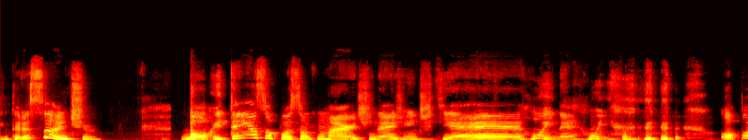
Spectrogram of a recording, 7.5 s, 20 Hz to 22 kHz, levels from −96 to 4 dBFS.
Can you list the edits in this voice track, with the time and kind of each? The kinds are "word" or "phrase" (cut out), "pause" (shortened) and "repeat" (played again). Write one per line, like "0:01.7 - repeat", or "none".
0:01.7 - pause

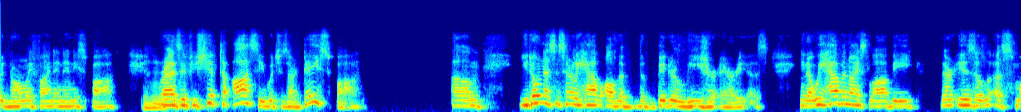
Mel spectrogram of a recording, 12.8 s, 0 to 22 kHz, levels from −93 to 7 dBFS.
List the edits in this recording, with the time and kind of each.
none

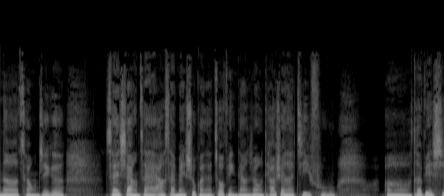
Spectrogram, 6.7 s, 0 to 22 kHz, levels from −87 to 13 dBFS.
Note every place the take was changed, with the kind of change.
none

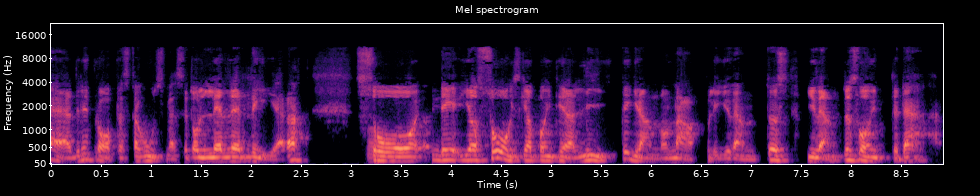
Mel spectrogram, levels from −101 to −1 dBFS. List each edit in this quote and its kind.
0:03.8 - word

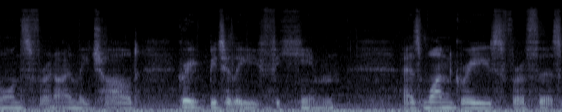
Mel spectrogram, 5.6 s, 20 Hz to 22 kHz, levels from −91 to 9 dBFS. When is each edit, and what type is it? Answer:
0:01.8 - word

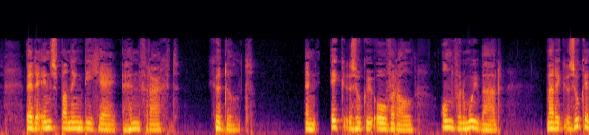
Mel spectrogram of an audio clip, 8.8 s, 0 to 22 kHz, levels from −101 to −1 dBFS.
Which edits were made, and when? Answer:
0:04.8 - word

